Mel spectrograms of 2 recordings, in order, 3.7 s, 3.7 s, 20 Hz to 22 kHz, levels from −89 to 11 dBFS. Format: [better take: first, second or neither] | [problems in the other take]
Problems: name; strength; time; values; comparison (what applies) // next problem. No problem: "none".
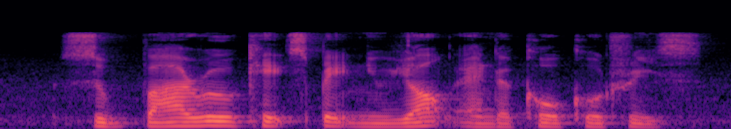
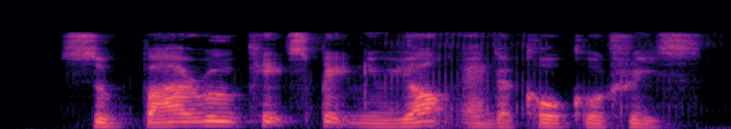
first | noise reduction (neural mask model DeepFilterNet 3)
